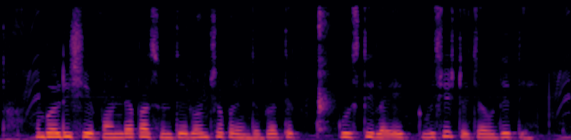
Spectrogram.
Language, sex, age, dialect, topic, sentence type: Marathi, male, 18-24, Varhadi, agriculture, statement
